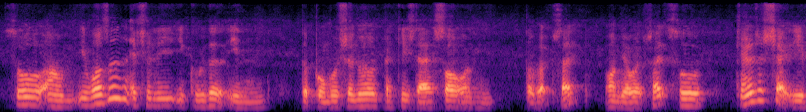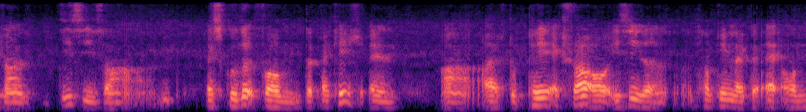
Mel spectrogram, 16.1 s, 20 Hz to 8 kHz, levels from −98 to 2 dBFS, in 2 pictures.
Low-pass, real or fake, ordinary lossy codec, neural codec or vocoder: 7.2 kHz; fake; AAC, 48 kbps; codec, 16 kHz, 4 kbps, FreqCodec, smaller model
